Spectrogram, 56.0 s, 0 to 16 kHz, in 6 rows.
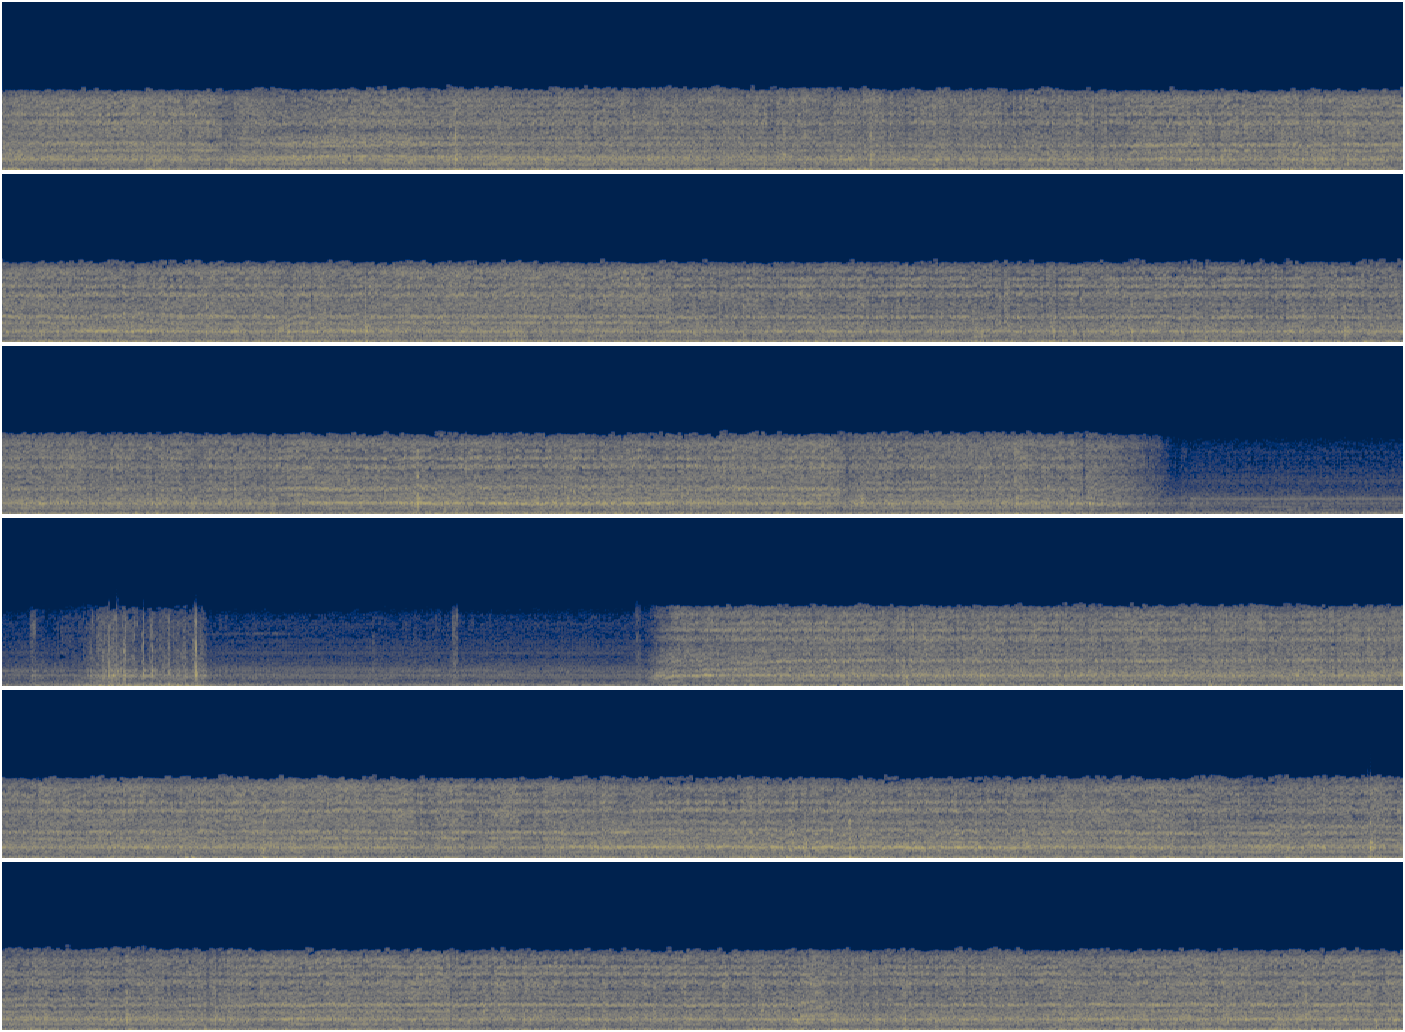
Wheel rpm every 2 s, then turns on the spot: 170, 160, 160, 160, 160, 160, 160, 160, 160, 160, 160, 160, 160, 40, 10, 0, 80, 160, 170, 170, 160, 160, 160, 160, 150, 160, 160, 160.
28-30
